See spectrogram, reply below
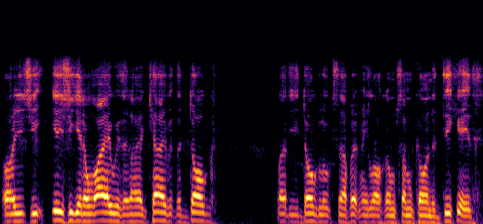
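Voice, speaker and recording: A man's voice: mid-range voice, fairly even intonation, fairly quick, a little mellow, no room sound, highs cut off. A middle-aged man bantering crudely as a guest in a casual chat.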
